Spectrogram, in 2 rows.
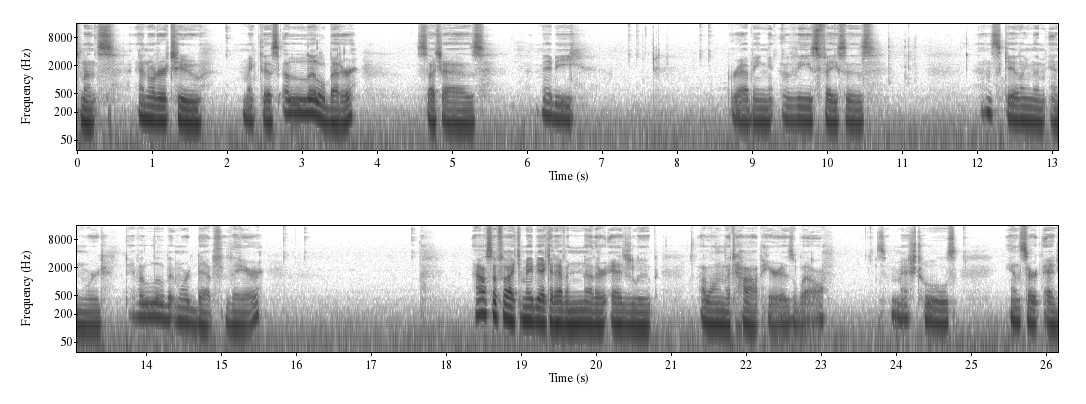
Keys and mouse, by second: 0.6 alt+middle click, 1.2 alt+right click, 3.5 right click, 7.5 click, 8.4 shift+click, 11.1 r, 12.3 click, 15.3 alt+click, 16.2 alt+right click, 23.7 click.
